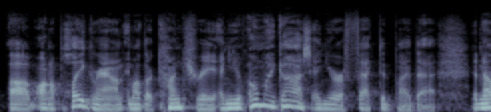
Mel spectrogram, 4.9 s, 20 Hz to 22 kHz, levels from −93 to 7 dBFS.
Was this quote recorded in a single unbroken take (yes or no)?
no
